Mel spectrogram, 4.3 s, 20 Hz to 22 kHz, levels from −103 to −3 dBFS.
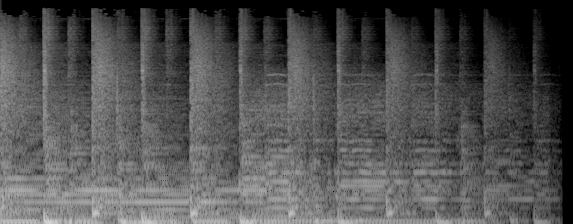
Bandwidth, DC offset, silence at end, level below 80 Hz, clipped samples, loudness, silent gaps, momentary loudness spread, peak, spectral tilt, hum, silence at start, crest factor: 19 kHz; under 0.1%; 0.15 s; -36 dBFS; under 0.1%; -35 LUFS; none; 16 LU; -16 dBFS; -4.5 dB/octave; none; 0 s; 18 dB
